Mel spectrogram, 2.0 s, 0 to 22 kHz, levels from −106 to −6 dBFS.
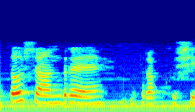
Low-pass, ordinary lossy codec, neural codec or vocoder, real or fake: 5.4 kHz; none; none; real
